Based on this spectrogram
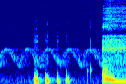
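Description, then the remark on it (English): A wavering emergency siren wails steadily while four heavy thumps land in quick succession, then a loud rumbling blast bursts in and fills the rest of the moment. “And that's the sound that's going off in my head at that moment. Sirens, alarms, explosions, adrenaline, endorphin.”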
